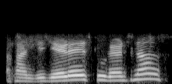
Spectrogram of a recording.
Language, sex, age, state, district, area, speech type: Punjabi, male, 30-45, Punjab, Kapurthala, urban, conversation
